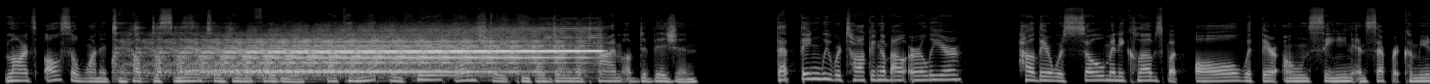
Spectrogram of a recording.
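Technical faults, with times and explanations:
1.12–6.28 s, feedback howl: the microphone-to-loudspeaker loop gains level each trip, building a tone near 2 kHz with repeats about every 200 ms that peaks about 13 dB above the speech.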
